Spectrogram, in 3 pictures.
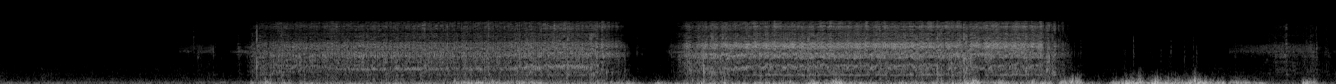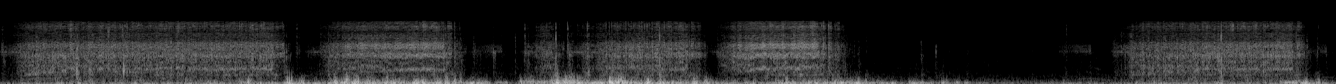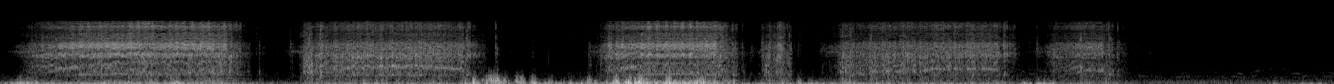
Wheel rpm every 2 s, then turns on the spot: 0, 90, 100, 80, 110, 20, 30, 110, 80, 40, 80, 0, 80, 80, 60, 70, 40, 50, 50, 0.
none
